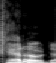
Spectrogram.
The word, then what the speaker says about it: keto: he's on that keto diet too. – Yeah, he's taking that turkesterone. – I think you better change that pronunciation because that didn't sound like keto. – Keto, like pedo.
